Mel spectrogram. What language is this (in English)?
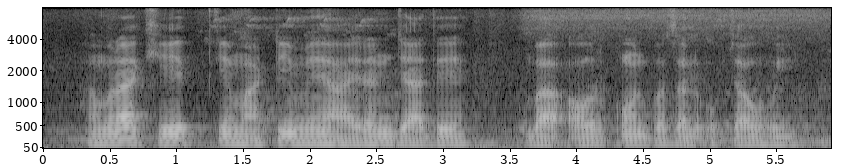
Bhojpuri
